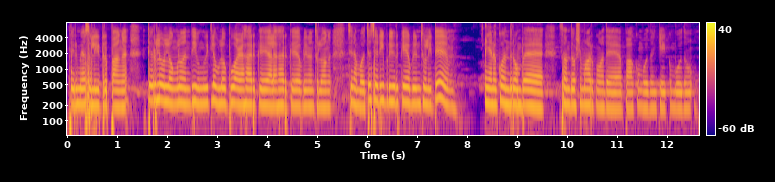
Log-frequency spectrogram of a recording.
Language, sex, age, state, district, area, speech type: Tamil, female, 30-45, Tamil Nadu, Nagapattinam, rural, spontaneous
